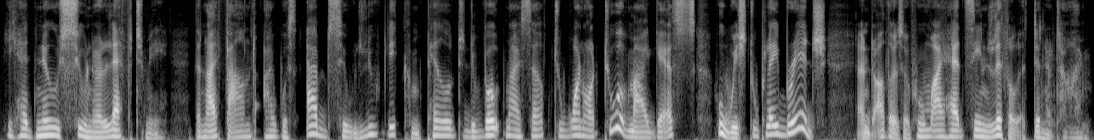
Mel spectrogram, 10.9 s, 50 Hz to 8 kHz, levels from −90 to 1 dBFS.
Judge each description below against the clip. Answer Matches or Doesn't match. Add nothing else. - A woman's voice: Matches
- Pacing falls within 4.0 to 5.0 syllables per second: Doesn't match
